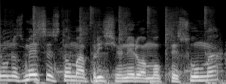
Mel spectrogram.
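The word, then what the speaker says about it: Motecuhzoma: meses toma prisionero a Moctezuma el rey que en verdad se llamaba motekusoma pero a cortés de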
